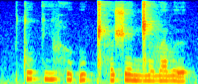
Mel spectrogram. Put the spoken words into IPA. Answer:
t u k i v h u ʔ u ǁʰ ɐ ʃ ɛ ŋ͡ǁ ɐ v a β ə

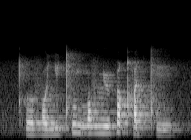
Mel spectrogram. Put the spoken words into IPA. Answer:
kʰ ʊː˩ v ɔ˩ ʎ ɪ˩˥ cʰ u˥˩ ŋ ɔ˧ v lʲ u˩˥ θ ʊ˧ qʰ ɛ˩˥ tʲ cʰ i˩

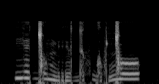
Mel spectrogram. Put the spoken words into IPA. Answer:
j e˥ ɡ͡ǀ o˥˩ m rʲ o˩ d ɵ˩˥ f ɡ o˩ f ŋ͡ǀ o˥

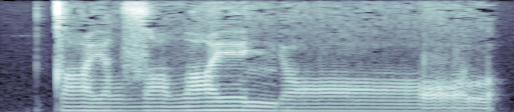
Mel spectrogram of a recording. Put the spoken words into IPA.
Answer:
tˤ ɪː l zˤ i ðˤ ɪː nʲ ɔː l

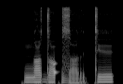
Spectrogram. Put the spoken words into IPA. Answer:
n ə˧˥ dˤ ɛ˧ ʔ zˤ e˩ r t ɪ˥

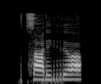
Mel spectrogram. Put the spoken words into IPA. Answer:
t͡s ɑ ɾ ɪ rʲ ɒ

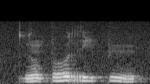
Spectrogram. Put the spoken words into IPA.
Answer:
d õ p o r i p ʉ

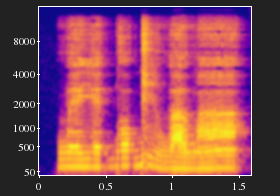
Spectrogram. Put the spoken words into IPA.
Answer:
w e˧ j e˧ ɡ͡b o˦ ɡ i˦˨ w a˨ w ã˨˦

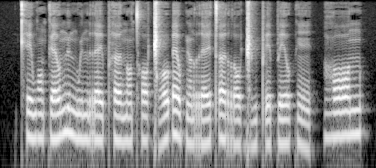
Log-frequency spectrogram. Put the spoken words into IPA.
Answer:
kʰ e w ɔ̃ k ɛ o̯ n ʉ n w ʉ n r ɛ e̯ pʰ ɜ n ɔ̃ tʰ ɔ ɡ͡ǁ ɔ o̯ ʔ ɛ o̯ pʲ ɔ̃ r ɛ e̯ tʼ ɜ r ɔ o̯ ɡ͡ǁ ʉ pʼ e p e o̯ k ẽ | ɦ ɔ n

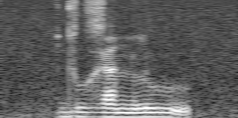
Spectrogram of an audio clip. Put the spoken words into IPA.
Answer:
d u ɣ a n l u

